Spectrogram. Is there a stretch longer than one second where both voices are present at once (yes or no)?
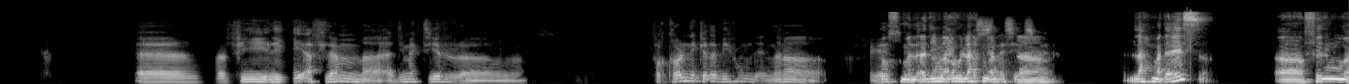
yes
